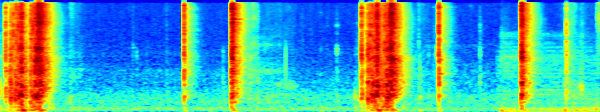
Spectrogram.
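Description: Metallic clacks and clicks from the action of an Inter Ordnance XP AK-style shotgun being cycled and dry-fired to show its full trigger reset. Two longer clacks come at the start and about three and a half seconds in, with single sharp clicks between and after them.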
